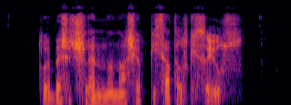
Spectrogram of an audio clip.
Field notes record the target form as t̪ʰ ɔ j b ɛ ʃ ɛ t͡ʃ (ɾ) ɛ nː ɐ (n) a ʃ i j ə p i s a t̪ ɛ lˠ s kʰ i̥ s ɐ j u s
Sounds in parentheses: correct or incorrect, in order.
incorrect: l, correct

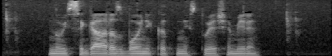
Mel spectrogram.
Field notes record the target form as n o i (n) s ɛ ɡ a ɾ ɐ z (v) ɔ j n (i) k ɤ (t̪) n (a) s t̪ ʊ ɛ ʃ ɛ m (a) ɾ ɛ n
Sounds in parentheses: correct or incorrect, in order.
incorrect: none, incorrect: b, correct, correct, incorrect: ɛ, incorrect: i

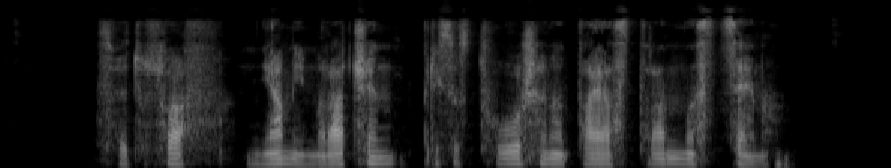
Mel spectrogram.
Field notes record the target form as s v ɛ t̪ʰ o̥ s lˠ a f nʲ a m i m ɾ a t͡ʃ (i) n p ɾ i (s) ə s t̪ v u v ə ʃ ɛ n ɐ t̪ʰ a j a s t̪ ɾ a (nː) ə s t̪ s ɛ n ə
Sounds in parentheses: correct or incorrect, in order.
incorrect: ɛ, correct, correct

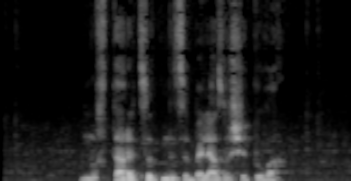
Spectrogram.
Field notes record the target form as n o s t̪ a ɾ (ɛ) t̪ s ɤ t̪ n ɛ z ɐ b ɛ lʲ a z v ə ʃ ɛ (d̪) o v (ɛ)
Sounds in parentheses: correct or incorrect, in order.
correct, incorrect: t̪, incorrect: a

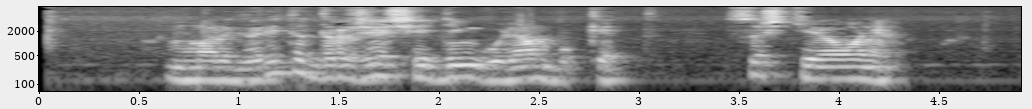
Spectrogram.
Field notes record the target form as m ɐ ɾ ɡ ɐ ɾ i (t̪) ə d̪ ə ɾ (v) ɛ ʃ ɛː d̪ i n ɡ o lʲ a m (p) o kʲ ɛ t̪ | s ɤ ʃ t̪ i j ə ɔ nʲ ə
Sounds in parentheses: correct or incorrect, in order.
correct, incorrect: ʒ, incorrect: b

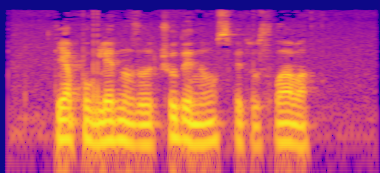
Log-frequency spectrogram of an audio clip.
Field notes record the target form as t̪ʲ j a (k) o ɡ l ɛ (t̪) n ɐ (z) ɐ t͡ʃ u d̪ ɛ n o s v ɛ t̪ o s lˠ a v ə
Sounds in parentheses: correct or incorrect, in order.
incorrect: p, incorrect: d̪, correct

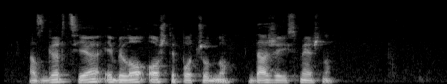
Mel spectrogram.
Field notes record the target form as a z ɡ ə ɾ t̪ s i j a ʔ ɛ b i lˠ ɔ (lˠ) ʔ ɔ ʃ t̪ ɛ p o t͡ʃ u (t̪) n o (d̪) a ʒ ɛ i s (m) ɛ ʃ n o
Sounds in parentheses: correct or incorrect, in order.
incorrect: none, incorrect: d̪, correct, correct

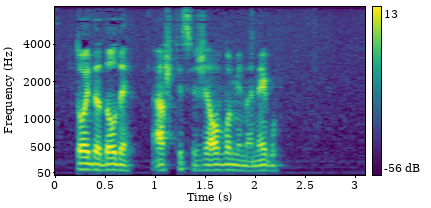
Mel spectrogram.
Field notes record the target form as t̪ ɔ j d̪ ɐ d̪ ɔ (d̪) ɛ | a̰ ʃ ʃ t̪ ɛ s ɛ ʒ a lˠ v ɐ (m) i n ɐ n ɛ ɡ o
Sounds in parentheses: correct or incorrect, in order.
correct, correct

